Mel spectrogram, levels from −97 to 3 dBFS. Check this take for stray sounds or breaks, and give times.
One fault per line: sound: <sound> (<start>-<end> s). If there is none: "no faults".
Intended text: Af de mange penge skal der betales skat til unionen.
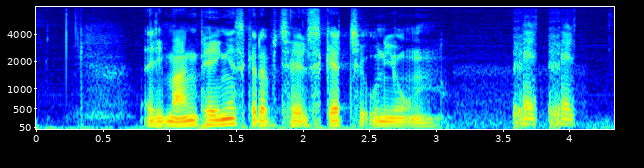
sound: laugh (3.6-4.0 s)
